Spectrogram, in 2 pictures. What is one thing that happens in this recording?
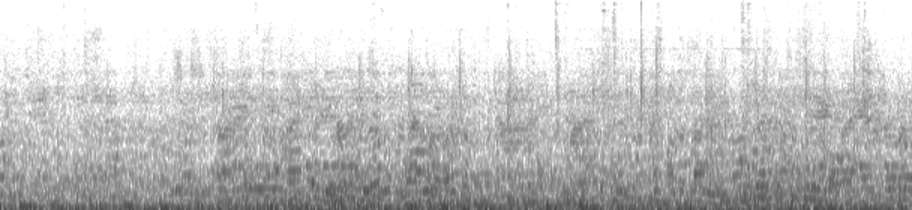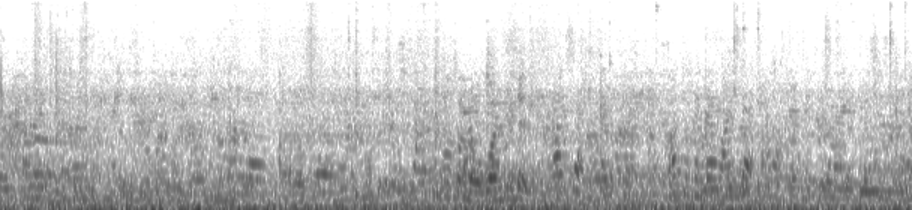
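Footsteps shuffle on a hard floor nearby.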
